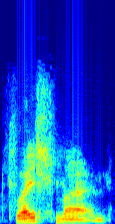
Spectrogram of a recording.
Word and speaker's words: Fleischmann: doing well i will try an attempt of pronouncing your last name so here it goes fleischmann beautiful did i say it right it was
